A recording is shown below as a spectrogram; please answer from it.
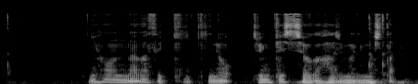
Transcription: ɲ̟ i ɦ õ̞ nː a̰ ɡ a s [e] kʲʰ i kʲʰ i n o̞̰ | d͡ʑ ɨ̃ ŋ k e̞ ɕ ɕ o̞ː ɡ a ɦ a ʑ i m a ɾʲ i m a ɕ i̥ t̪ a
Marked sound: correct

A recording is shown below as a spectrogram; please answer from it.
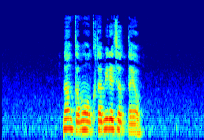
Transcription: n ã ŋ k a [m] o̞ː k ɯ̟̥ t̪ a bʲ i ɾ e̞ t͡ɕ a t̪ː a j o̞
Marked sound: correct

